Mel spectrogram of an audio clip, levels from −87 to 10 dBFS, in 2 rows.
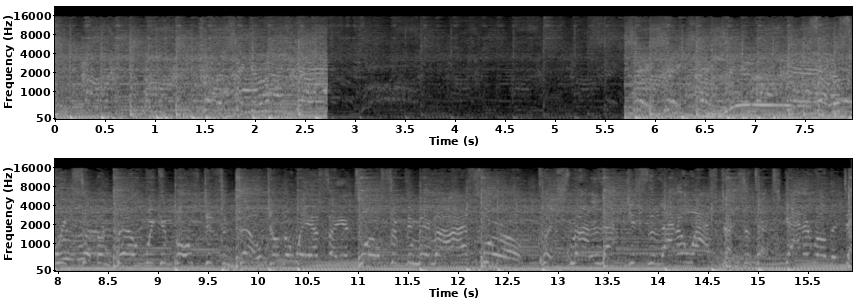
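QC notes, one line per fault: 2.73–5.71 s, one channel inverted: the sound suddenly drops by about 20 dB, with nearly everything gone and only a faint residue left before it snaps back to full body. The likely cause is one side of the stereo pair flipping polarity, so everything shared by both channels cancels when they're folded to mono and only the small left-right differences survive.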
